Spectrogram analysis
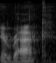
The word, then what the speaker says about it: Iraq: the this is uh the q sound that you see in in the name in the the name of the country iraq which would be pronounced not like a ka as we do in english but um so yeah we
